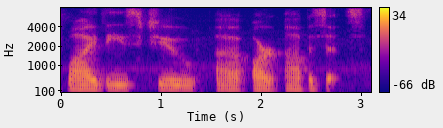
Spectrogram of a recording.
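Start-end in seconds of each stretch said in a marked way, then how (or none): none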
